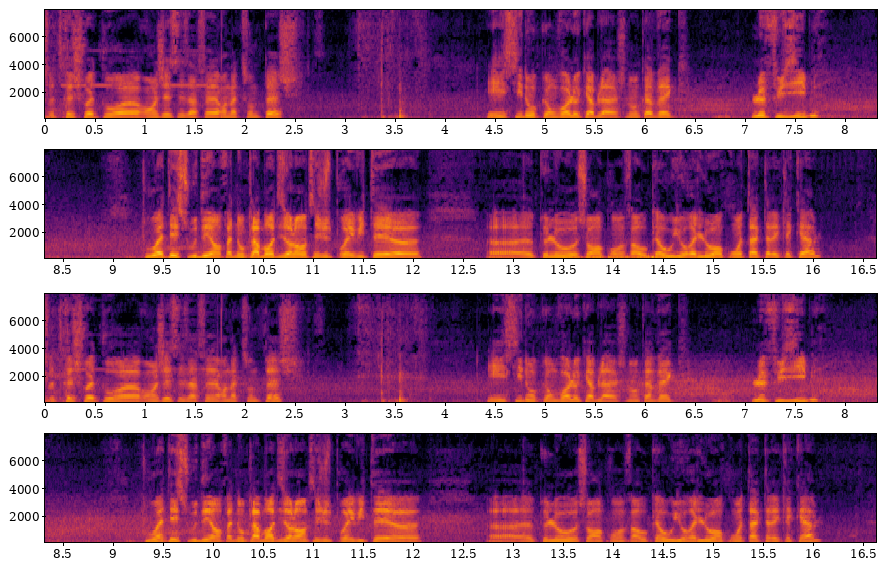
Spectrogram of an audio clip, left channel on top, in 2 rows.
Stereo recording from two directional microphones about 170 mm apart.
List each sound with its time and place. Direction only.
0.0 s speech: 75° left (ahead or behind); by 2.6 s 90° left
4.4 s speech: 80° left
7.1 s speech: 70° left (ahead or behind)
9.4 s speech: 80° left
